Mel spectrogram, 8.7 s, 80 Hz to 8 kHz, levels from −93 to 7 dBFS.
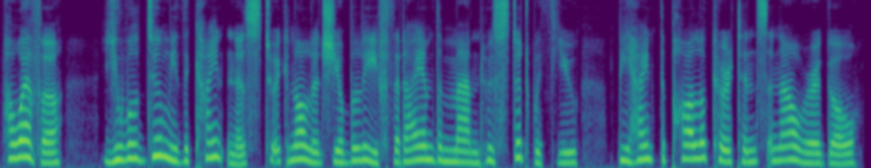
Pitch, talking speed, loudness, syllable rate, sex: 210 Hz, 185 wpm, -19 LUFS, 4.9 syllables/s, female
